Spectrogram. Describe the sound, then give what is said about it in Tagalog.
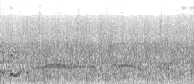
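Applause from an audience for the flower boys and flower girls, a dense, continuous clatter of clapping that holds at a steady, even level from start to finish. “Kaya ang gawin natin ay palakpakan natin sila.”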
